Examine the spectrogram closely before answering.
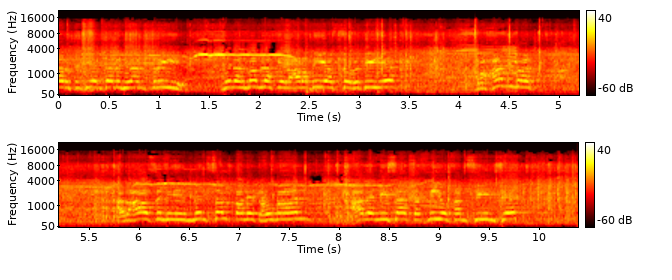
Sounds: Speech

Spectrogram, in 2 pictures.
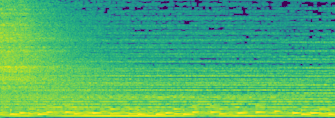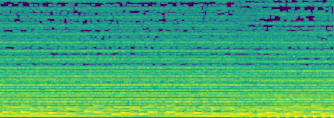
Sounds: Music, Background music

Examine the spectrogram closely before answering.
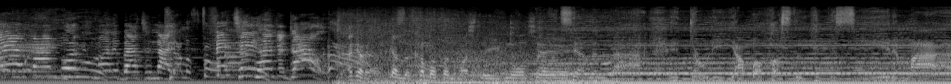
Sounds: Music, Speech

